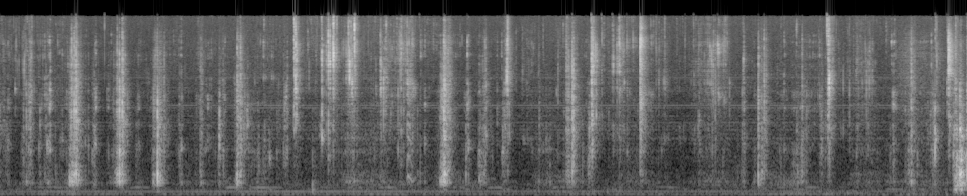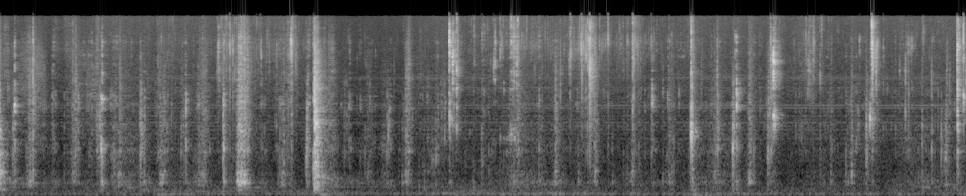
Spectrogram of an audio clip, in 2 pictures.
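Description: Close-miked chewing: wet mouth sounds with irregular crunchy clicks, a person eating food.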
